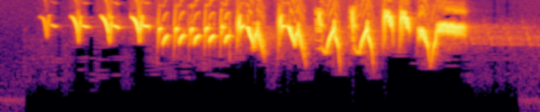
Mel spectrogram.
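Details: Common chaffinch at Séné nature reserve, a year-round resident there, sings one bright two-second strophe: a few spaced high notes, then a quickening cascade tumbling downward like falling down stairs, ending in a sharp marked flourish; it repeats this strophe hundreds of times hourly.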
